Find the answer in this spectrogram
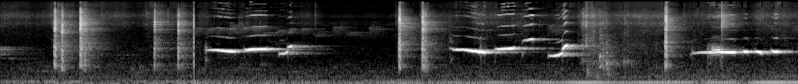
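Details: White-rumped shama singing to provoke rivals into song: loose, widely spaced whistled phrases mixed with dry clicking bursts, against a faint low hum.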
